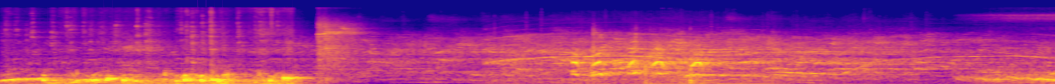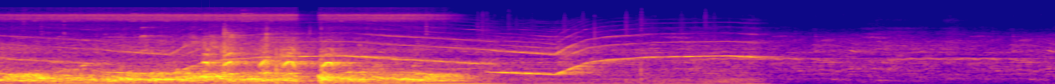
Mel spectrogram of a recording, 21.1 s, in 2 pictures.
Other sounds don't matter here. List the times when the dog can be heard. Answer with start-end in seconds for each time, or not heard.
5.7-7.2, 12.6-14.1.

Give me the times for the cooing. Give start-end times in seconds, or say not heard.
0.0-3.6, 9.5-15.2.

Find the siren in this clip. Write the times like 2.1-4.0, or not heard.
4.8-18.1.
